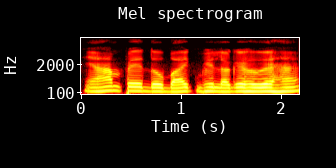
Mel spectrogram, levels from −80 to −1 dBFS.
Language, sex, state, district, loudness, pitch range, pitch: Hindi, male, Jharkhand, Palamu, -12 LUFS, 155-160 Hz, 155 Hz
